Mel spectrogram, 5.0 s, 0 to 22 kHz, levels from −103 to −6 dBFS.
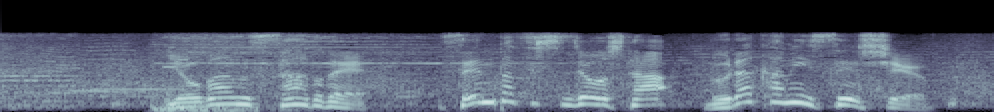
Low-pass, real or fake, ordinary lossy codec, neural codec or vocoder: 7.2 kHz; real; none; none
